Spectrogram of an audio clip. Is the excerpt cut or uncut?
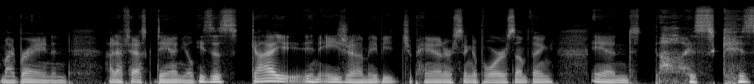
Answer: cut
